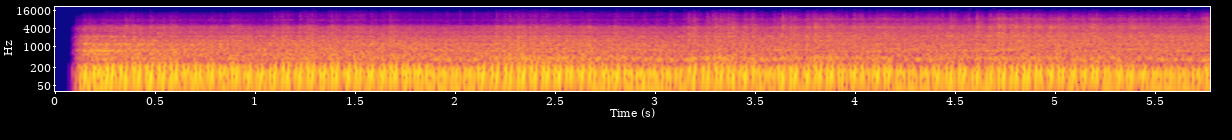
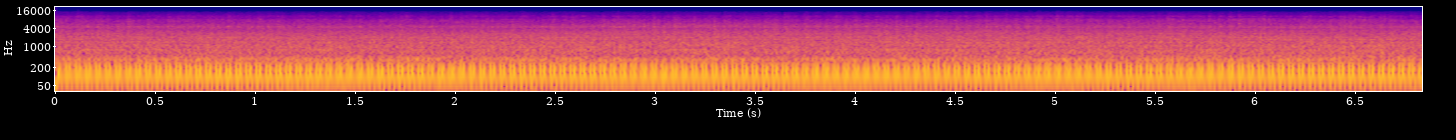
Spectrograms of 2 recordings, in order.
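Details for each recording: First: Badly neglected Cub Cadet lawn tractor engine on its old carburetor, before replacement; rough idle loping badly, speed rising and sagging. Smooths somewhat on partial choke, which owner takes as indication of a clogged main jet; hunting idle. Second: Cub Cadet lawn tractor, badly neglected, running under load on a test drive after installing an aftermarket knockoff carburetor; steady single-cylinder beat about four firings a second, no surging or hunting. Runs far better than expected, normal.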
